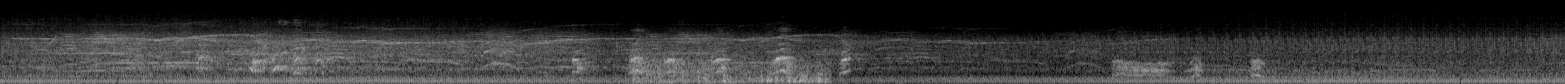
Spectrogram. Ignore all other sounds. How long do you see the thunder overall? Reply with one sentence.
You can hear the thunder for 2 seconds altogether.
